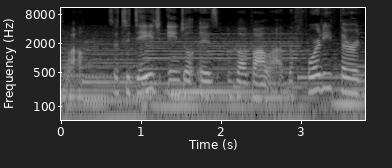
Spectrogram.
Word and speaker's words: Veualiah: The pronunciation of this angel is Veualiah. I like to say Veualiah because it's two vavs and a lamed, but that's what we're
